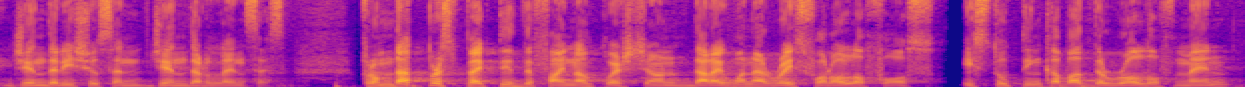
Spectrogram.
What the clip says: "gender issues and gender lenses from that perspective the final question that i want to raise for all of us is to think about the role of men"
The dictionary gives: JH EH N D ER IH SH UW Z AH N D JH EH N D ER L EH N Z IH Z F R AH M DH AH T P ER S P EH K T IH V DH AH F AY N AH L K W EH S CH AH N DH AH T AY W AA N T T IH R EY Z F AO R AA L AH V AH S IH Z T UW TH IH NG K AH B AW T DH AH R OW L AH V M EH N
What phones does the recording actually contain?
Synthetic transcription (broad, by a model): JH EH N D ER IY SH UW S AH N JH EH N D ER L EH N S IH S F R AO M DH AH T P ER S P EH K T IH V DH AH F AY N AH L K W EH S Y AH N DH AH T AY W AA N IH R EY S F AO R AA L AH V AH S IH S T UW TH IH NG K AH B AW T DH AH R OW L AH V M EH N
